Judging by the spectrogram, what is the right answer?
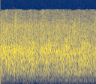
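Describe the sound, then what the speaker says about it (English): A boxing or fight crowd applauds both fighters after the bout, a steady dense wash of clapping held at even loudness throughout with no talk over it. "They certainly deserve your applause"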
